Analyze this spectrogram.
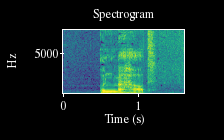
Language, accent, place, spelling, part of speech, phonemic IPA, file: German, Germany, Berlin, unbehaart, adjective, /ˈʊnbəˌhaːɐ̯t/, De-unbehaart.ogg
- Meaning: hairless, bald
